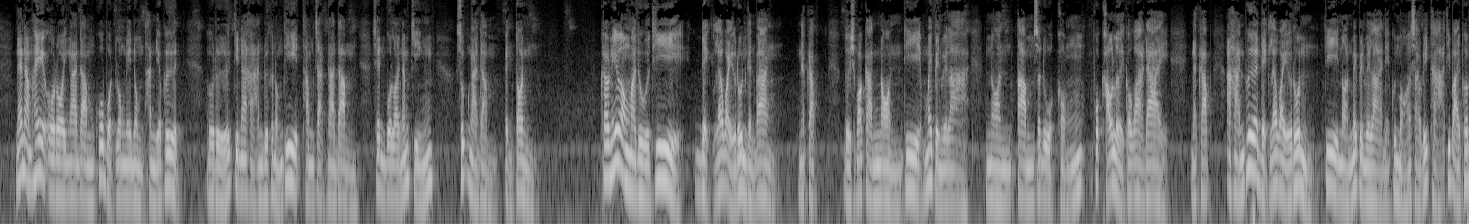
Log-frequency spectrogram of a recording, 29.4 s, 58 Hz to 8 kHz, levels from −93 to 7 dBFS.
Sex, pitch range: male, 100-130 Hz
